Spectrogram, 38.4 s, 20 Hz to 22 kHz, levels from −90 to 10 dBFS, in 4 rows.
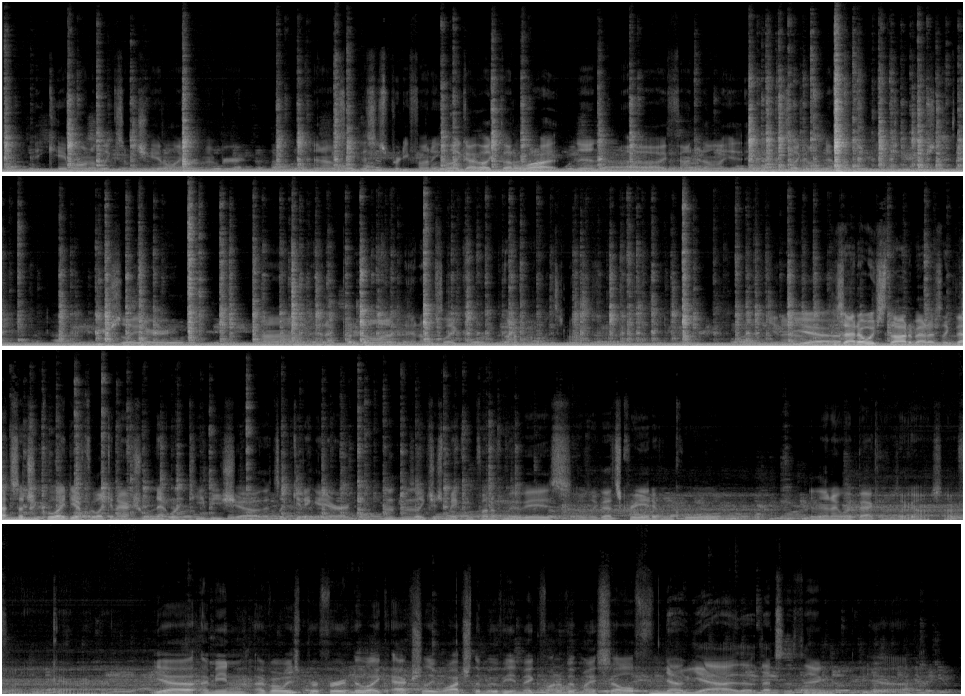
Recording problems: household noises; very loud; throughout; 1 dB above the speech
electrical hum; loud; until 20 s; 60 Hz, 5 dB below the speech
background chatter; loud; throughout; 2 voices, 8 dB below the speech

